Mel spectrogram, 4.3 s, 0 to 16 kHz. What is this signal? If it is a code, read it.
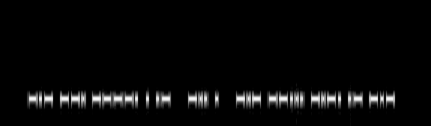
Morse code, heard as a keyed tone, about 44 wpm, 700 Hz. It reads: KG9EA DE K7CAK
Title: USA Callsign DE Callsign - 5 Characters - 45wpm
